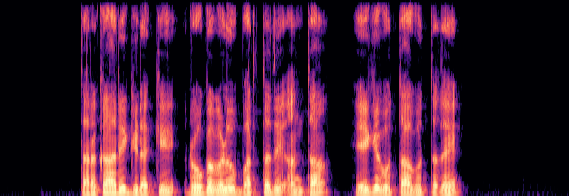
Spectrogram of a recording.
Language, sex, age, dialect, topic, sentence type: Kannada, male, 18-24, Coastal/Dakshin, agriculture, question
